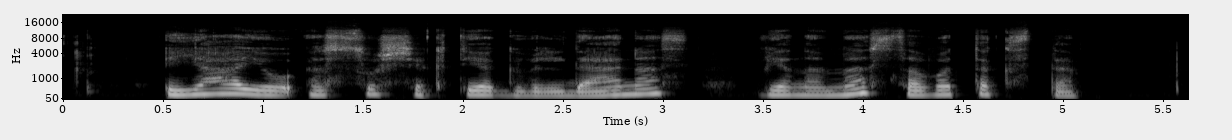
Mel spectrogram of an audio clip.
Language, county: Lithuanian, Vilnius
